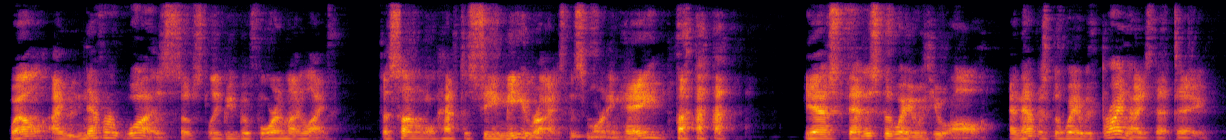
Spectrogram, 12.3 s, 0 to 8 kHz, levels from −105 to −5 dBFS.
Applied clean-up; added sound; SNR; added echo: neural mask model DeepFilterNet 3.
